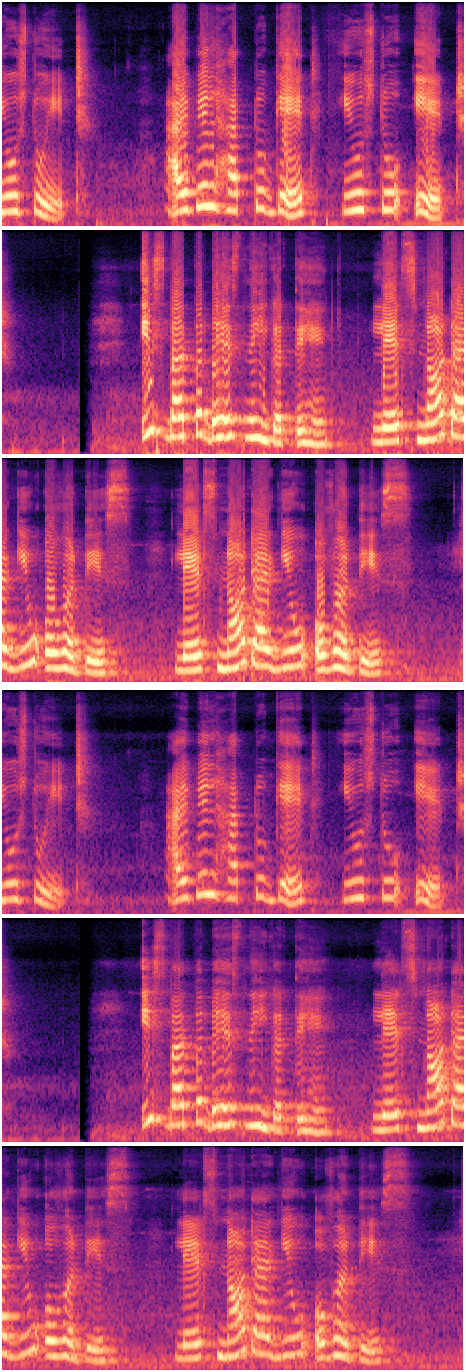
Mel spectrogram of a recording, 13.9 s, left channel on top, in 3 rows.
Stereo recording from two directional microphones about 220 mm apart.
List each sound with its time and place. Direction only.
0.0 s a woman's voice: 20° left (ahead or behind)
